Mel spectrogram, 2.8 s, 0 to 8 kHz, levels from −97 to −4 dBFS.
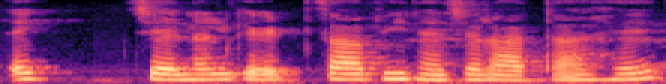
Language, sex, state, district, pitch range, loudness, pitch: Hindi, female, Madhya Pradesh, Dhar, 165-200 Hz, -16 LUFS, 185 Hz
